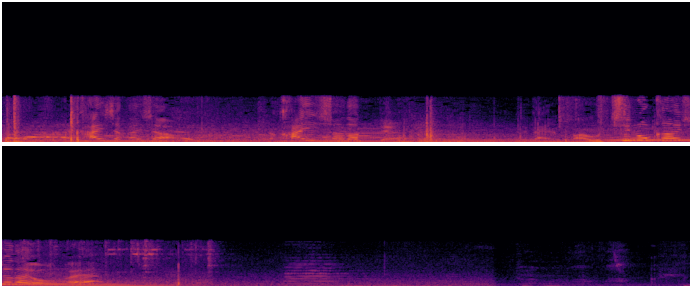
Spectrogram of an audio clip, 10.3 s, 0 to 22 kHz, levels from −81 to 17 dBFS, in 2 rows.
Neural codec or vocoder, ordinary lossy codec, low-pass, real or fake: none; none; 7.2 kHz; real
